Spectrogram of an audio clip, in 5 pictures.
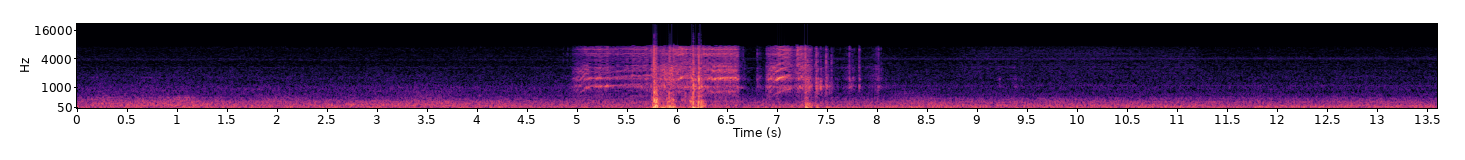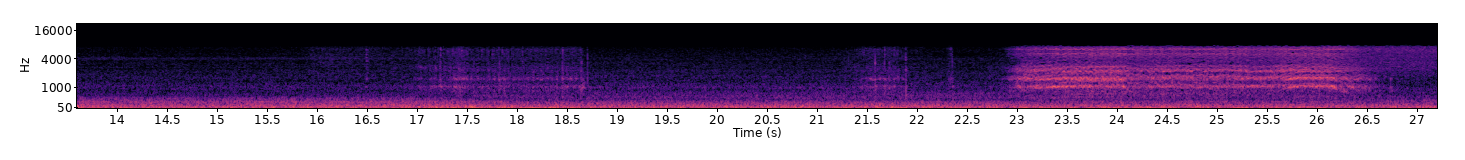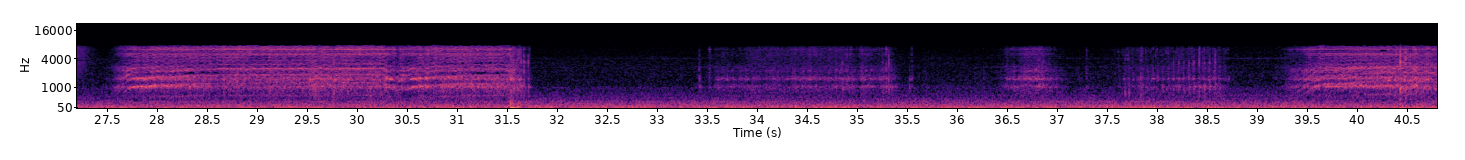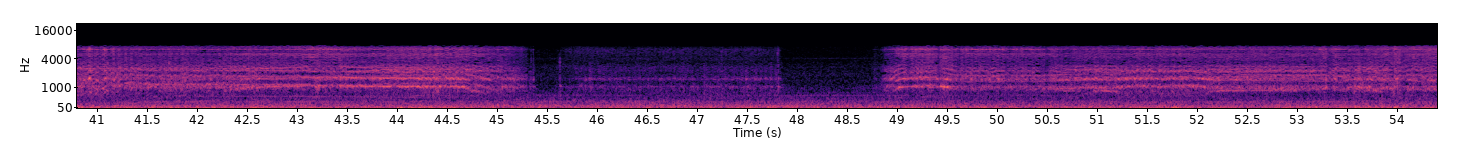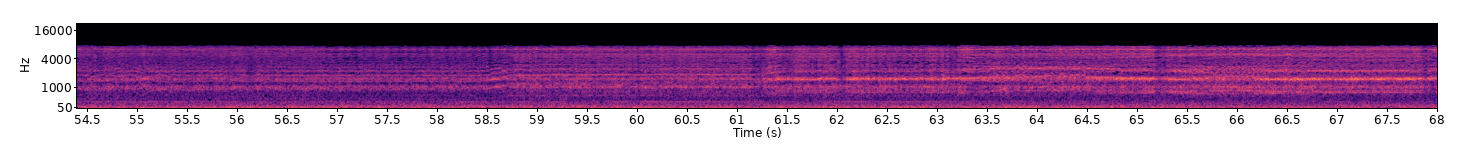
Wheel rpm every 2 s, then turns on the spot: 0, 0, 50, 130, 10, 0, 0, 0, 10, 10, 0, 50, 130, 40, 150, 130, 10, 30, 10, 50, 140, 130, 100, 30, 60, 110, 120, 110, 120, 140, 170, 200, 200, 200.
16-20 46-48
